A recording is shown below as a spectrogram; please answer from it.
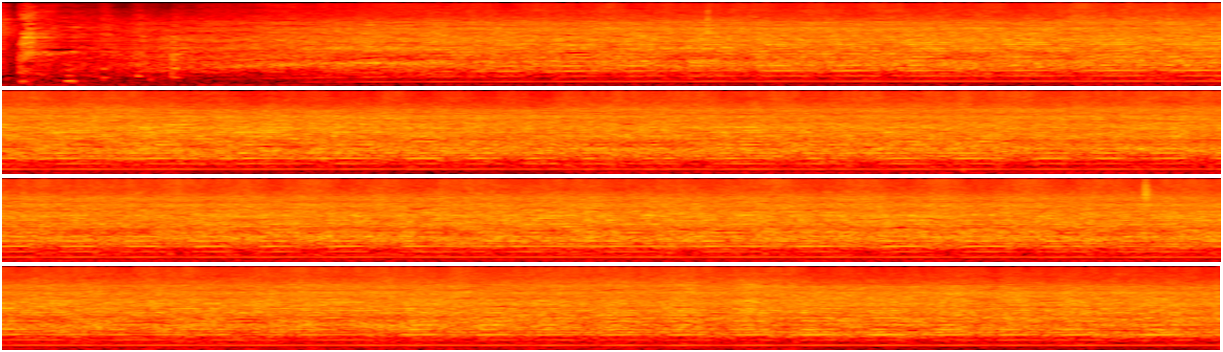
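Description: A hair dryer blows steadily on fresh paint on a thrifted decorative chicken, making a constant close whooshing whine with a fixed pitch that holds unbroken throughout.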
